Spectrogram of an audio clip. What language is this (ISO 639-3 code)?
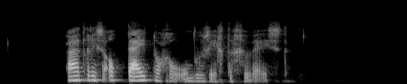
nld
